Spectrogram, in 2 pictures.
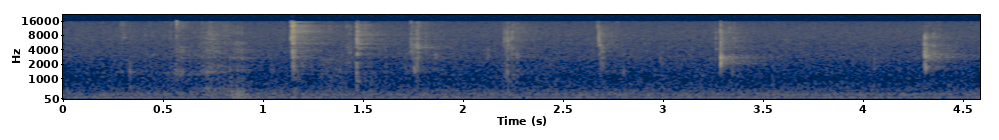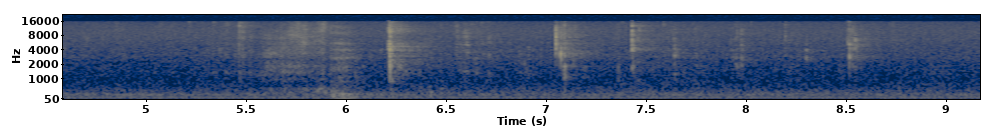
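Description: Faint, scattered crunches and mouth clicks of someone biting and chewing boiled corn on the cob, over a low steady hum.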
